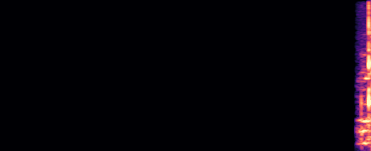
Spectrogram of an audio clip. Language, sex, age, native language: Icelandic, male, 12, Icelandic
